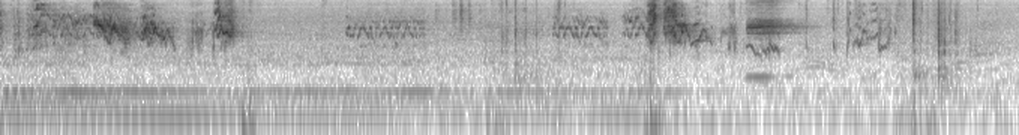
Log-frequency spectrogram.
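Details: A flock of budgerigars singing and playing in an aviary, pouring out dense, busy warbling chatter full of rapid chirps, buzzy notes and squawks that swell and fade, over a constant low hum.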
